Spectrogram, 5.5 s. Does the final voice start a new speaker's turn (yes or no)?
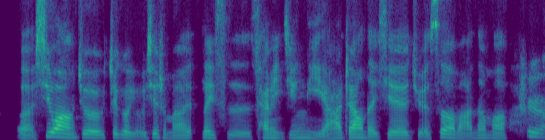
no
